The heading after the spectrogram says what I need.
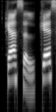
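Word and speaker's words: castle: T is silent in certain words. कुछ शब्दों में T का उच्चारण नहीं होता। कैसल किला।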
